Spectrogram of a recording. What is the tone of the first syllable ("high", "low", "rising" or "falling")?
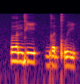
high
